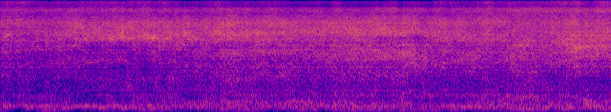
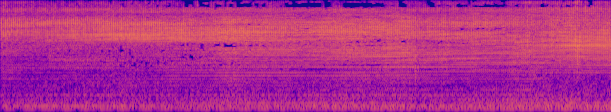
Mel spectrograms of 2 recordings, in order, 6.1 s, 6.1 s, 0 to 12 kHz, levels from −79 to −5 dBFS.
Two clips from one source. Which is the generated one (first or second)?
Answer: first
